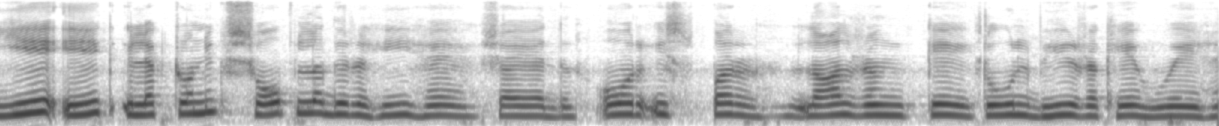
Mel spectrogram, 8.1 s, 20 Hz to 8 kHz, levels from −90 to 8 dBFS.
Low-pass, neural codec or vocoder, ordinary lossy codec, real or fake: none; none; none; real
